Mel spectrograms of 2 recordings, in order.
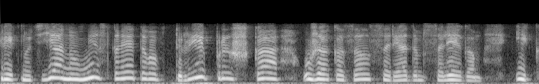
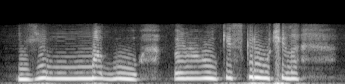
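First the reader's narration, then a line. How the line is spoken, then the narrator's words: Stammering. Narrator (Russian): начал заикаться он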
